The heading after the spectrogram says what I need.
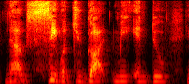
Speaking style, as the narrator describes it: he said crossly

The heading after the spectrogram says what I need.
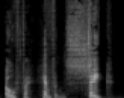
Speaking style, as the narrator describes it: she snapped

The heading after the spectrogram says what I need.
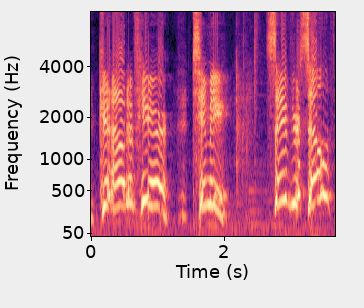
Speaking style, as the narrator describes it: He shouts to the squire

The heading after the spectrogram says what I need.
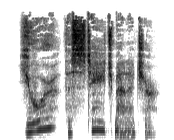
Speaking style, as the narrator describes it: I whispered

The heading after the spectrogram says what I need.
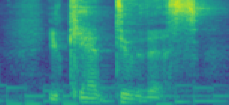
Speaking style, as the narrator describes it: said desperately

